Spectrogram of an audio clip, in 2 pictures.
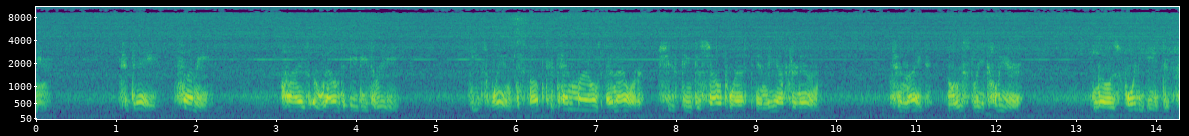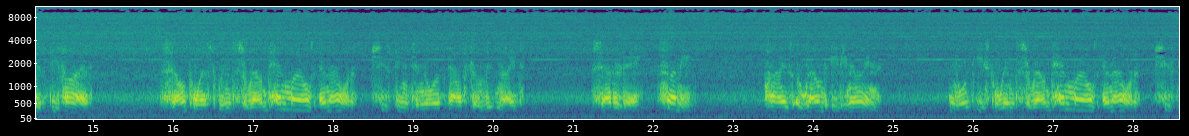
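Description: Automated voice of a NOAA Weather Radio broadcast reading the weather forecast through a Midland weather radio's small speaker. The speech comes in short phrases with brief pauses and sounds thin and narrow.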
